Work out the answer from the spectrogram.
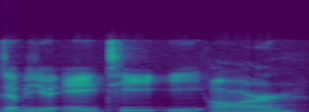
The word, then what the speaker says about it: water: different sound for example the word water it's spelled w-a-t-e-r but we don't say water we say water we use a D sound and one of my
